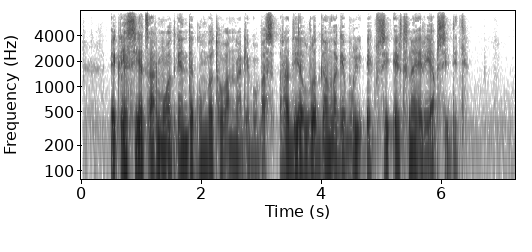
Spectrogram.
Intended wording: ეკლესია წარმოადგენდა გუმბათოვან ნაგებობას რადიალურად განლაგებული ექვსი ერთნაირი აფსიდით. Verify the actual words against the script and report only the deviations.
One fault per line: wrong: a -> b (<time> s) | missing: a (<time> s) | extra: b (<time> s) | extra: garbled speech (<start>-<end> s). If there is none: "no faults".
no faults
